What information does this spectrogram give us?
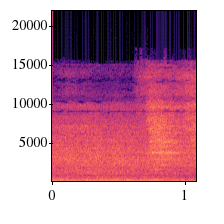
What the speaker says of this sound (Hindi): ट्रेन हमारी स्लो स्पीड में यूसुफवाला रेलवे स्टेशन से पास थ्रू हो रही है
